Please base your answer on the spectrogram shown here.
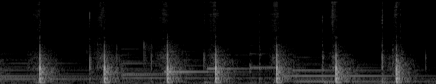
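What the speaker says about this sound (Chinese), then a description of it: "几瓣去皮的大蒜先切成薄片" A knife slices peeled garlic cloves into thin pieces on a cutting board, making seven crisp, evenly spaced chops that sound close and clear with no talking.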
